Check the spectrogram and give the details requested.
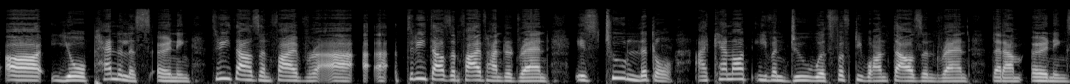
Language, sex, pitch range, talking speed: English, female, 165-205 Hz, 125 wpm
